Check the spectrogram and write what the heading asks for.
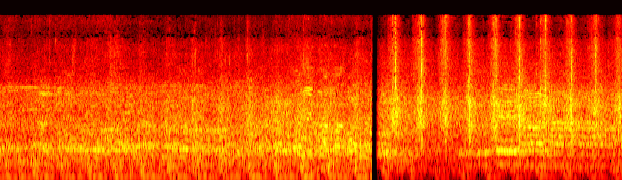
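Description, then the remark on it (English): A loud football stadium crowd in Spain roars and chants continuously, singing "Vamos Campeón", a dense wall of voices; after a brief cut, rhythmic bursts of clapping or chanting pulse steadily above the din. “Listen how loud it is, it's brilliant.”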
